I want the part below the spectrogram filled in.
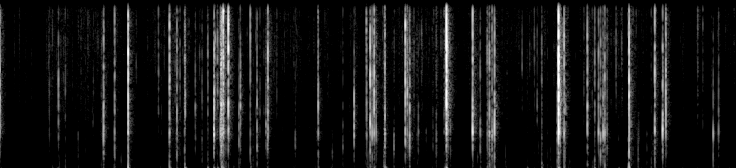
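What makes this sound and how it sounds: A wrinkled brown kraft paper strip is squeezed and crinkled by both hands. Irregular bursts of dry, crackling crinkles come and go, some sharp and bright, each cutting off almost instantly, with faint low rustling between them.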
